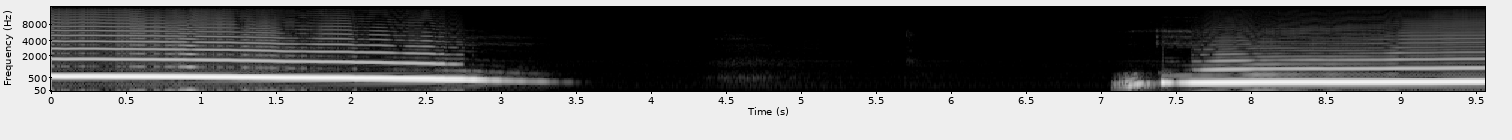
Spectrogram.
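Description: A man sings loud, long, sustained notes close to a microphone, with a pause between them.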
